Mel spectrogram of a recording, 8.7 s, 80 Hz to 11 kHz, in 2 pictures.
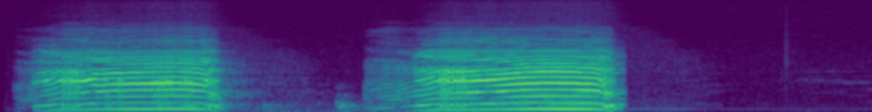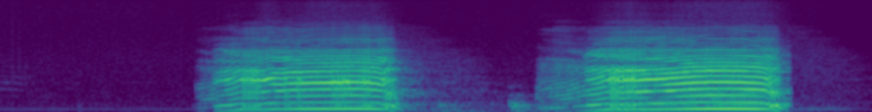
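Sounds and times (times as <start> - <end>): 
cow mooing: 0.1 - 1.2, 1.8 - 3.2, 5.4 - 8.4.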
